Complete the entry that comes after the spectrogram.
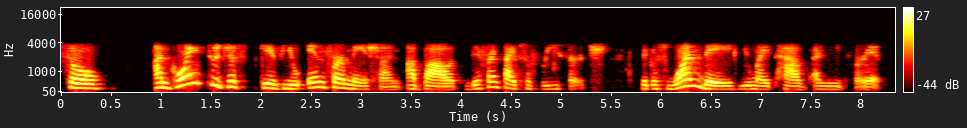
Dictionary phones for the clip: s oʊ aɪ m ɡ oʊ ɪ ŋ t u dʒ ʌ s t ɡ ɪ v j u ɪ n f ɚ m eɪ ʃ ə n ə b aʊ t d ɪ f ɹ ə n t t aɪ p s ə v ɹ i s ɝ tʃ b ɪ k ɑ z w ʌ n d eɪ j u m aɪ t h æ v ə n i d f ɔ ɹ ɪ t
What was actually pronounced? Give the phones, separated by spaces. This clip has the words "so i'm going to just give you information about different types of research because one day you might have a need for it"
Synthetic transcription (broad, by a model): s oʊ aɪ m ɡ oʊ ɪ ŋ t u dʒ ʌ s t ɡ ɪ v j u ɪ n f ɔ m eɪ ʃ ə n ə b aʊ t d ɪ f ɹ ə n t t aɪ p s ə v ɹ i s ɝ tʃ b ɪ k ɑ s w ʌ n d eɪ j u m aɪ t h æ v ə n i d f ɔ ɹ ɪ t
